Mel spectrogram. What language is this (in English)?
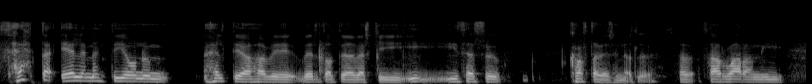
Icelandic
